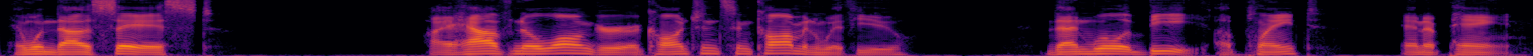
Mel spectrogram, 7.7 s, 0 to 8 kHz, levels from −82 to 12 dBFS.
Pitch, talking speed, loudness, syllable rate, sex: 115 Hz, 180 wpm, -22 LUFS, 5.0 syllables/s, male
